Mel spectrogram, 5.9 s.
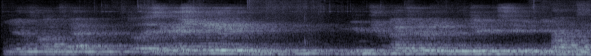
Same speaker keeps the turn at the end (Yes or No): Yes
